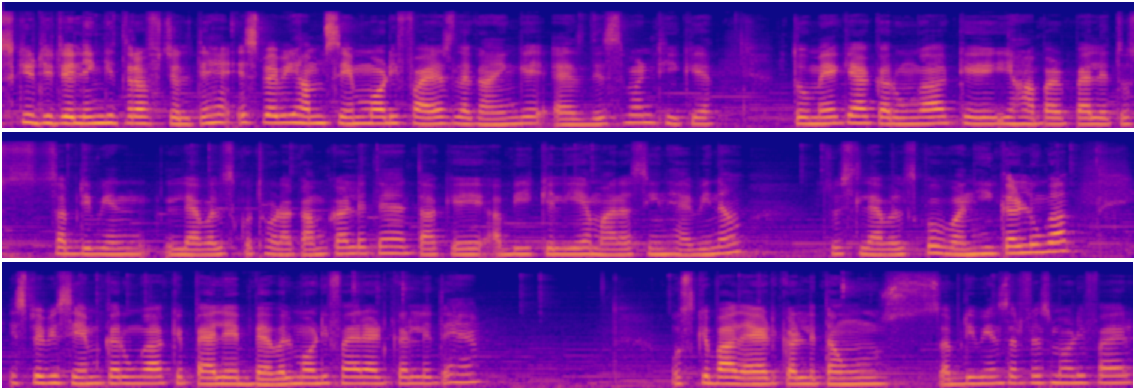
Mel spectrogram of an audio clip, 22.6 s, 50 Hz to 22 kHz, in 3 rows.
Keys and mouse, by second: 0.6 click, 1.5 KP_Decimal, 2.3 middle click, 3.8 click, 8.0-9.3 drag, 9.9 click, 11.4 click, 12.9 click, 13.8-14.3 middle drag, 14.5 click, 15.6-18.8 drag, 19.5-21.9 drag.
